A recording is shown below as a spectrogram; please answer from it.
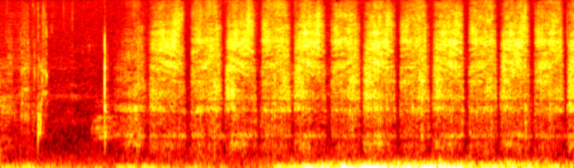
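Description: A small stone blank being ground by hand on a wet sandstone slab: quick, gritty back-and-forth rubbing strokes, about four a second, starting about a second in. The strokes are tapering the piece from belly to tail while shaping an effigy pendant.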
